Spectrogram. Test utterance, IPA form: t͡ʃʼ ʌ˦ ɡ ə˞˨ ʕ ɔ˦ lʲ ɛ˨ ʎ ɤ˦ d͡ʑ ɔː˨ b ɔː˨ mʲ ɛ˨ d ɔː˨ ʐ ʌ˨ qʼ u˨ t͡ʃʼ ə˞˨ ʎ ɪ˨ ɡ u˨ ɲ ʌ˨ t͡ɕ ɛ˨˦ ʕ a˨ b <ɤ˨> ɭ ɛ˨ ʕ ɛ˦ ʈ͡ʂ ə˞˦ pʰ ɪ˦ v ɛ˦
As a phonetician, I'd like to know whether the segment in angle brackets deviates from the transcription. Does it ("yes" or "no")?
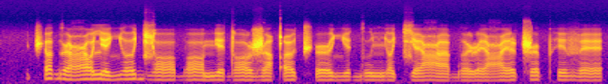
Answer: no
